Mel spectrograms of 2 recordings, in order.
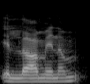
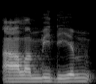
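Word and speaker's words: aluminium: can hear it aluminum both of them are right aluminum is uh American pronunciation alamedium is and uh is a British one so don't hesitate by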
